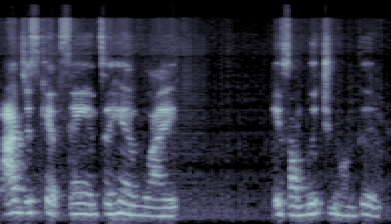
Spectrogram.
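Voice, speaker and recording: Woman cohost, bright voice, talks emphatic, acts out quotes, bit of background hiss. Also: lowish voice, a little slow, low-quality recording. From Bahamian and American parents. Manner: emphatic storytelling with repeated phrases, acts out quotes. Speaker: co-host. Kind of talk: casual couple chat.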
